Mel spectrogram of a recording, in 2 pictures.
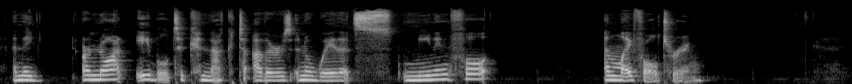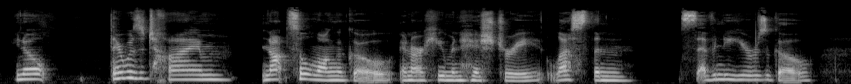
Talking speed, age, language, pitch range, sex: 125 wpm, 30-49, English, 185-220 Hz, female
